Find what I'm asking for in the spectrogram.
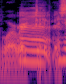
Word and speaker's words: Warwick Davis: Wait, am I saying that right? I want to get this right. He's a little person. – Oh, he played, he was in Hogwarts. He was in, it is Warwick Davis.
